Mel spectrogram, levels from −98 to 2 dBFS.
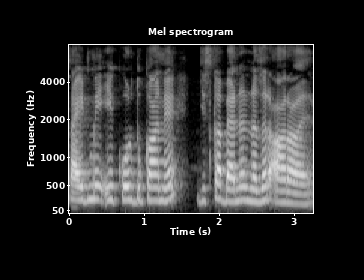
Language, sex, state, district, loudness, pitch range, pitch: Hindi, female, Uttar Pradesh, Gorakhpur, -18 LUFS, 220-245 Hz, 235 Hz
